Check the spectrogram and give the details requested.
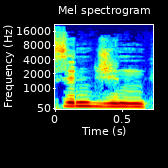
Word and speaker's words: St John: think his alias was sinjin smythe but it was spelled s t john smythe but he when he pronounced it he pronounced it sinjin smythe so i've been carrying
